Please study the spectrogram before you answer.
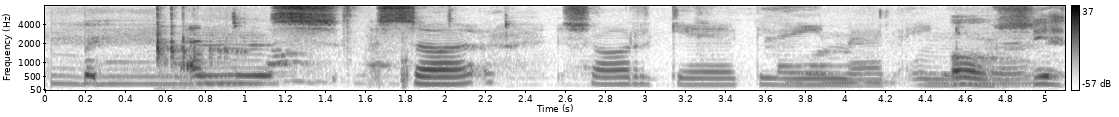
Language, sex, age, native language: Icelandic, female, 9, Icelandic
